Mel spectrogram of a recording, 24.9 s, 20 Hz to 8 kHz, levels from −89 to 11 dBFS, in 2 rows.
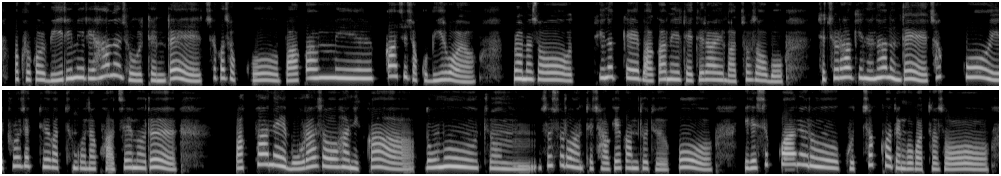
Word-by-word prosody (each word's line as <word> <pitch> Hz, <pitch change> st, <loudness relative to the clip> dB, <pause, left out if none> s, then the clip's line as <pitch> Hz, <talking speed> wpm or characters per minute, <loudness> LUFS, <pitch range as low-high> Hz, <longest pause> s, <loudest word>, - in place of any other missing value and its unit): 아 -, -, -1 dB
그걸 255 Hz, -2 st, -1 dB
미리미리 300 Hz, +8 st, +2 dB
하면 380 Hz, +4 st, -1 dB
좋을 235 Hz, -7 st, -2 dB
텐데 225 Hz, 0 st, 0 dB
제가 320 Hz, -1 st, -4 dB
자꾸 235 Hz, -4 st, -3 dB
마감일까지 310 Hz, -, +3 dB
자꾸 240 Hz, -6 st, -6 dB
미뤄요. 215 Hz, -6 st, 0 dB, 0.5 s
그러면서 255 Hz, -5 st, +3 dB, 0.3 s
뒤늦게 320 Hz, -2 st, +1 dB
마감일 260 Hz, +4 st, +1 dB
데드라인 250 Hz, +1 st, -1 dB
맞춰서 225 Hz, +3 st, -3 dB
뭐 190 Hz, -1 st, -3 dB, 0.4 s
제출하기는 315 Hz, +1 st, +2 dB
하는데 280 Hz, -7 st, +3 dB
자꾸 345 Hz, -3 st, -1 dB
이 240 Hz, -1 st, 0 dB
프로젝트 310 Hz, -1 st, -3 dB
같은 250 Hz, -1 st, -4 dB
거나 220 Hz, -2 st, -3 dB
과제물을 245 Hz, 0 st, 0 dB, 0.7 s
막판에 320 Hz, +7 st, +3 dB
몰아서 280 Hz, +7 st, +1 dB
하니까 250 Hz, -4 st, 0 dB
너무 275 Hz, 0 st, +4 dB
좀 210 Hz, -, -3 dB
스스로한테 295 Hz, -7 st, -2 dB
자괴감도 230 Hz, +2 st, -3 dB
들고 205 Hz, +1 st, -2 dB, 0.4 s
이게 240 Hz, +1 st, +1 dB
습관으로 350 Hz, -, +2 dB
고착화된 280 Hz, -, -3 dB
것 210 Hz, 0 st, -2 dB
같아서 200 Hz, -1 st, -2 dB
255 Hz, 255 characters per minute, -24 LUFS, 225-305 Hz, 0.7 s, 너무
